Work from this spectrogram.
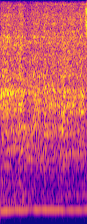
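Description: A blender grinds spice paste for fish, a loud, close, steady motor whine that runs unbroken for the whole moment.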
